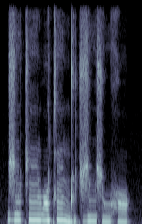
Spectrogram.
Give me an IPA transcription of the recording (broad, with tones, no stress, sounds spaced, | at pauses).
ʒ e˦ l t͡ʃ ẽː˦ β ɔ˦ c ẽ˦ n d ʉ˨ t͡ʃ ʒ ɨː˦ ʃ uː˨ x ɔ˨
